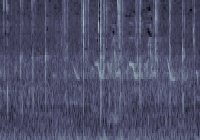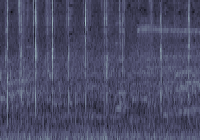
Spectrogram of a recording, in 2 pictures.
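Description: Close-miked ASMR clicking: quick, irregular sharp clicks, several a second, right at the microphone, over a low rumble, with a few short chirping whistles in the middle.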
